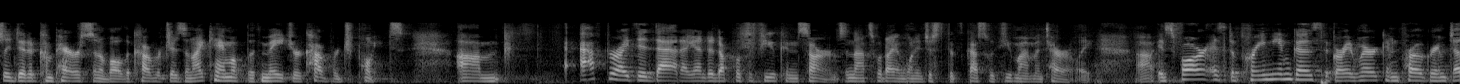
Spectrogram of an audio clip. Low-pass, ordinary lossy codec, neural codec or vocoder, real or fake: 7.2 kHz; MP3, 32 kbps; codec, 16 kHz, 0.8 kbps, ZipCodec; fake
